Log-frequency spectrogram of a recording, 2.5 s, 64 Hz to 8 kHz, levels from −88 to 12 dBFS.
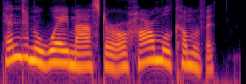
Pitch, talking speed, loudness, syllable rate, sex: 215 Hz, 245 wpm, -14 LUFS, 5.7 syllables/s, female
